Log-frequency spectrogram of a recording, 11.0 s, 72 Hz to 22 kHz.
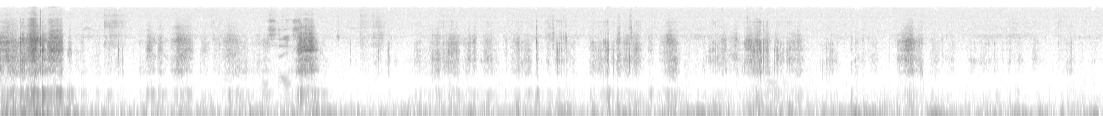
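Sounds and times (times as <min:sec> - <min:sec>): footsteps: 0:00.0 - 0:11.0
wind on microphone: 0:00.0 - 0:11.0.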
